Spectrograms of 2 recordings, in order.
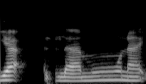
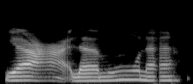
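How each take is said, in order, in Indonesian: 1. Konsonan tengahnya adalah hamzah biasa. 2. Konsonan tengahnya adalah bunyi tenggorokan bersuara. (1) "bukan ya lamuna, ya itu jadi hamzah" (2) "tapi ya'lamuna"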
